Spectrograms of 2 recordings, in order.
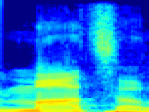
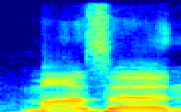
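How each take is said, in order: First: The middle consonant is a ts sound. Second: The middle consonant is a plain z sound.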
